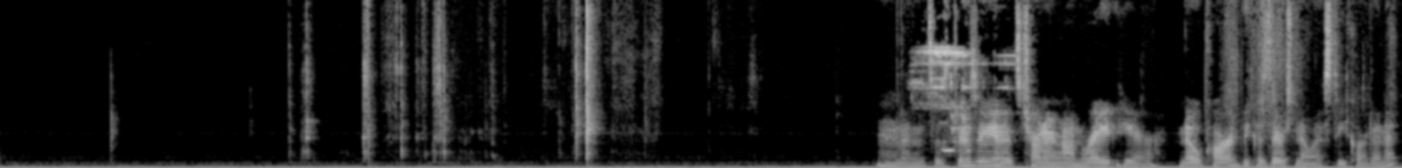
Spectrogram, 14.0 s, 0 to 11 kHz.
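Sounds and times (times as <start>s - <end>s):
steady low hum: 4.6s - 14.0s.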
